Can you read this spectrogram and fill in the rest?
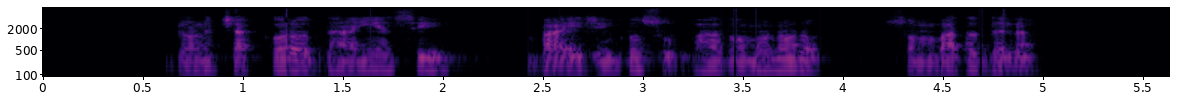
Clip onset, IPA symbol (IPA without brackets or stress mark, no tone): d͡ʒ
